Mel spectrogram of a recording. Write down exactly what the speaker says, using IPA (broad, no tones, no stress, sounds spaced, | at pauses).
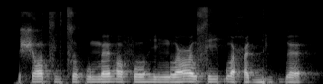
ʃ ɔ t͡s i̤ t͡s o p u m œ ɦ ɔ f o ɦ i ŋ o ʕ u s i ɓ o ħ ʏ ɡ͡b i̤ ɡ͡b œ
